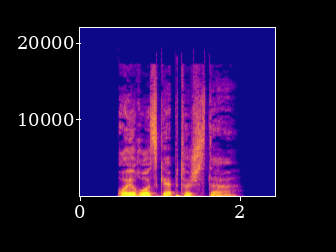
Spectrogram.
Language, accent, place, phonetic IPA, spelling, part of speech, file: German, Germany, Berlin, [ˈɔɪ̯ʁoˌskɛptɪʃstɐ], euroskeptischster, adjective, De-euroskeptischster.ogg
- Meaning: inflection of euroskeptisch: 1. strong/mixed nominative masculine singular superlative degree 2. strong genitive/dative feminine singular superlative degree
